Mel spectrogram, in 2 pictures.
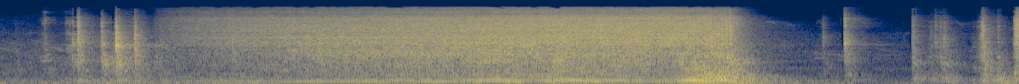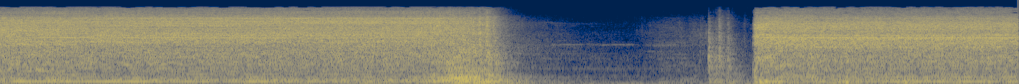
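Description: Cordless power driver running bolts in: three runs of two to three seconds each with a steady motor whine, the first one building up as it spins up.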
